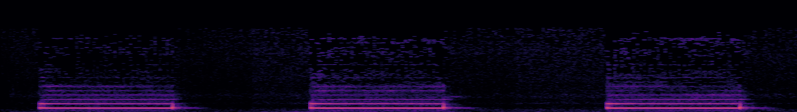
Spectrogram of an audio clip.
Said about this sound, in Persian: تماس میگیریم که ما را میشناسه نمیشناسه و آیا تلفن اوکی میکنه یا میگه که وقت ندارم.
